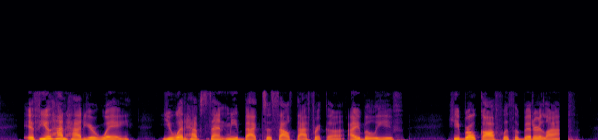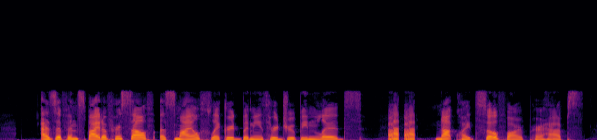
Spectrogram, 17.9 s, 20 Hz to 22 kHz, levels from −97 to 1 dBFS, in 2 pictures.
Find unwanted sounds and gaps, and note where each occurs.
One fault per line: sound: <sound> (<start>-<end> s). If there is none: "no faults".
sound: dropout (8.4-8.5 s)
sound: laugh (14.8-15.2 s)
